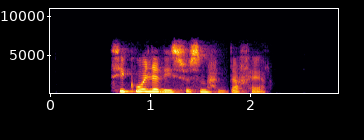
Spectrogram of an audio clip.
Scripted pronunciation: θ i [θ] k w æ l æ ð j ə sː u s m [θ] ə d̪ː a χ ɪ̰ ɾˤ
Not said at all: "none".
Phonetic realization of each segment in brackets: none, ħ

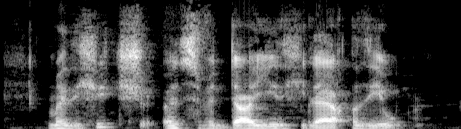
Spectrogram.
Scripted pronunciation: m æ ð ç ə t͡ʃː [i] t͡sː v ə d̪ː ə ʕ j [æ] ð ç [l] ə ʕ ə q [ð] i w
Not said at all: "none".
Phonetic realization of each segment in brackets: æ, i, l, ð

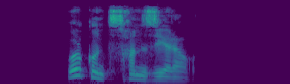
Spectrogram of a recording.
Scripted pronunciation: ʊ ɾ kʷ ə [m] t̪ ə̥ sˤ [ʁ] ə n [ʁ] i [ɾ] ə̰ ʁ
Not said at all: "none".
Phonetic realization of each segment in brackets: n, χ, z, ɾ

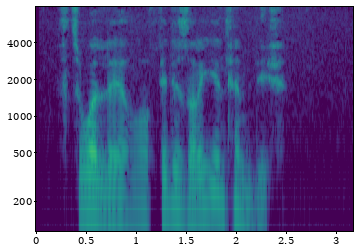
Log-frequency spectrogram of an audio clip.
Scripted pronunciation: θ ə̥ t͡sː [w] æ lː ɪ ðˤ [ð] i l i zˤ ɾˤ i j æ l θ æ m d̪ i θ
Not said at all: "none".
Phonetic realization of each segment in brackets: w, θ

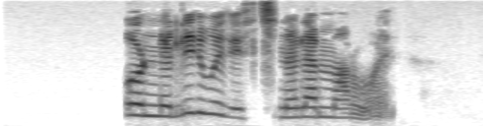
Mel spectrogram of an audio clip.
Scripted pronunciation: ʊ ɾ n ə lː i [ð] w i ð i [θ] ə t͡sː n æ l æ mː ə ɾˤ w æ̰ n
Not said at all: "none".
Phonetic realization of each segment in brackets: ð, θ

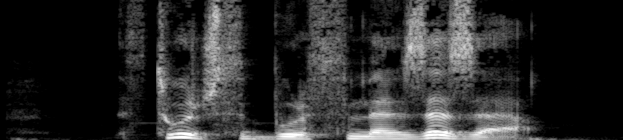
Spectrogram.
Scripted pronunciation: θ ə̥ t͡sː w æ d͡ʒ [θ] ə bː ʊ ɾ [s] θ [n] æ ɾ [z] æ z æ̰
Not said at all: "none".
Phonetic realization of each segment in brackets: θ, θ, m, z

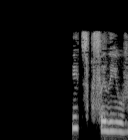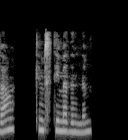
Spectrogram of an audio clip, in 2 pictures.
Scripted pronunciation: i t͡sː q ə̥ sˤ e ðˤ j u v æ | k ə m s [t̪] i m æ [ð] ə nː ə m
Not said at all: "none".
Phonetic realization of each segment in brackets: t̪, ð

